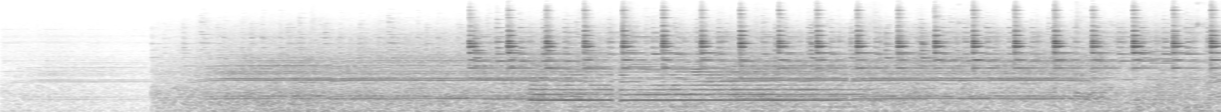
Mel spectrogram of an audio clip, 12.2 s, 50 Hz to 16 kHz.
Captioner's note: CP H1d whistle, railroad crossing whistle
